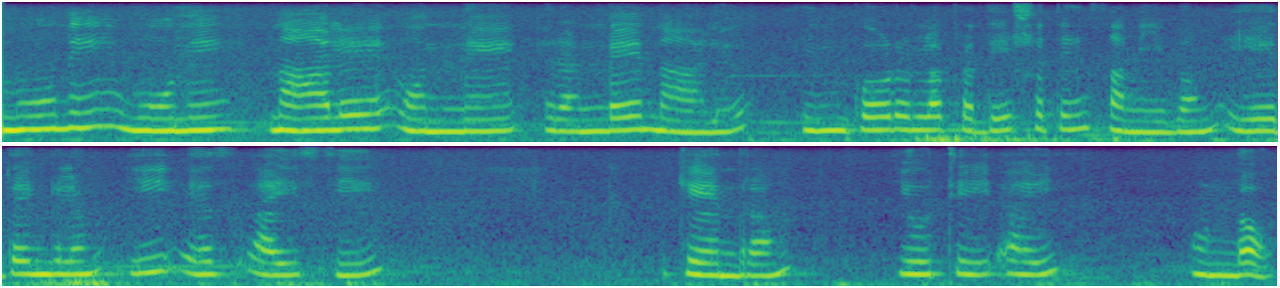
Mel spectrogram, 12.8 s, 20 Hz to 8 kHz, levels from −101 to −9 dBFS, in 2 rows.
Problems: constant background noise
